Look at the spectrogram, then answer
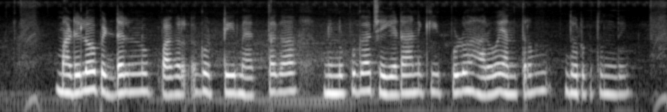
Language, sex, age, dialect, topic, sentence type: Telugu, female, 18-24, Utterandhra, agriculture, statement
